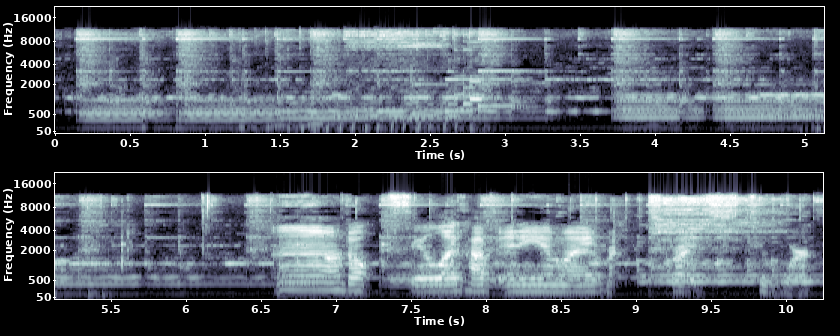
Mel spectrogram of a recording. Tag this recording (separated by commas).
Speech, Music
